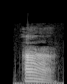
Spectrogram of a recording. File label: a nasal, Portuguese vowels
